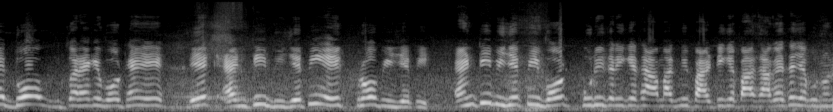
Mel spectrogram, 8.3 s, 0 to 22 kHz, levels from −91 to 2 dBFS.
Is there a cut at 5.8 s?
no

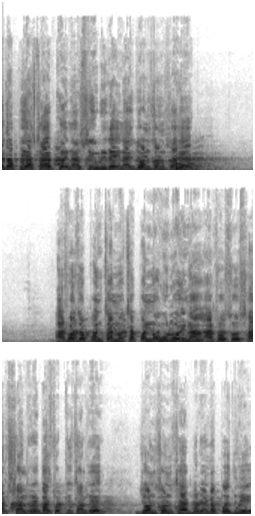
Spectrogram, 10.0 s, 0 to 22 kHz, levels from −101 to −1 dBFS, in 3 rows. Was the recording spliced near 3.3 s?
no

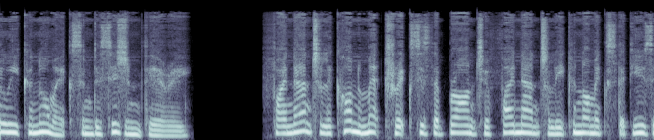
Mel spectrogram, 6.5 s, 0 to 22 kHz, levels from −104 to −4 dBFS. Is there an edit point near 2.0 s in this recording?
yes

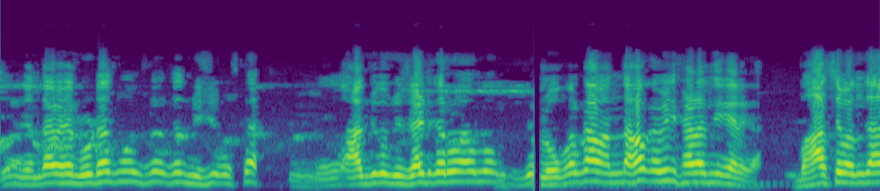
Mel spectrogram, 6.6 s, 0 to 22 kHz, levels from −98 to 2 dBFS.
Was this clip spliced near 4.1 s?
yes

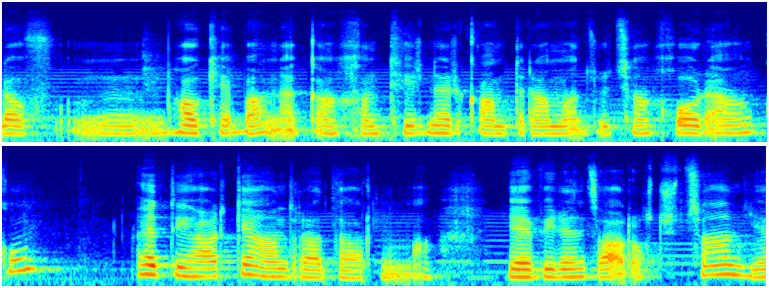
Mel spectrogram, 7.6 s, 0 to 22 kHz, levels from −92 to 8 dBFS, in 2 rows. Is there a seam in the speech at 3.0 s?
no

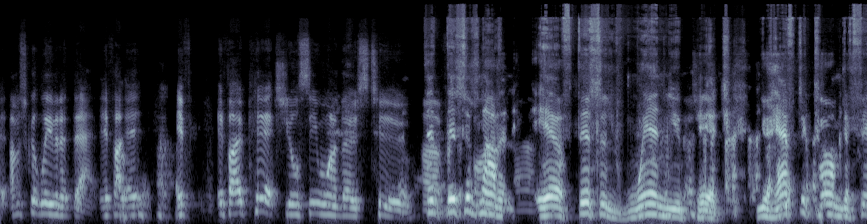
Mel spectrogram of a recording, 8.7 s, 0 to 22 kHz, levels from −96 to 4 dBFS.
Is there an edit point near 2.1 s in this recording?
yes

